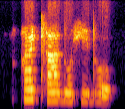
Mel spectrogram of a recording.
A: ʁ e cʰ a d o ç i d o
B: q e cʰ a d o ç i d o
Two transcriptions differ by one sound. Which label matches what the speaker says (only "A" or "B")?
B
